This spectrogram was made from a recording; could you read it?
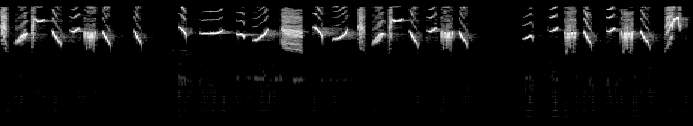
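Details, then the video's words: Singing male orange-bellied leafbird pours out quick high whistles, chips and rasping buzzes in bursts of one to two seconds, with short silent gaps between them. "Tiếng chim thanh tước trung quốc/Chim xanh vàng✅Orange-bellied leafbird"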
